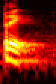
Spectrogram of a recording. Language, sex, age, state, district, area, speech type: Sindhi, male, 18-30, Maharashtra, Mumbai Suburban, urban, read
